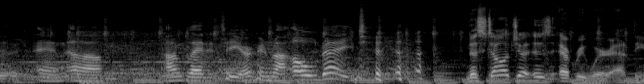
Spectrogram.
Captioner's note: laughs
